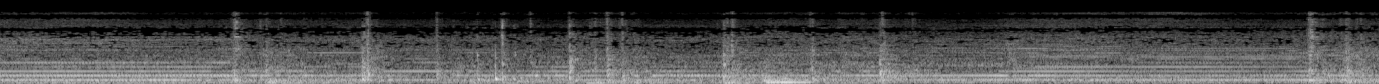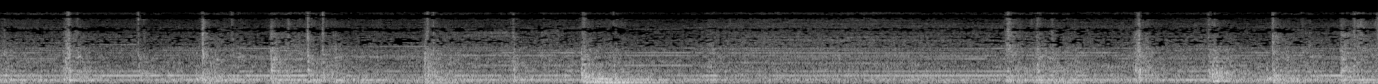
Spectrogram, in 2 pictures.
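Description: A hydraulic metal powder briquetting press running: the hydraulic pump unit keeps up a steady hum, with scattered mechanical clicks and knocks from the press and two low thuds about twelve seconds apart.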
